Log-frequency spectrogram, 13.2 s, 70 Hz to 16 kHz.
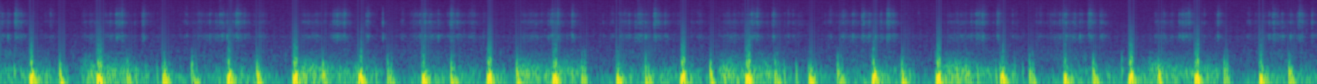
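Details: Heart sounds recorded while breathing into a paper bag: regular, strong heartbeats at about 90 a minute.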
